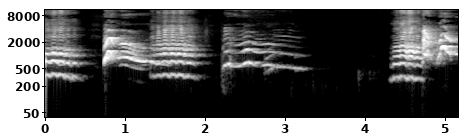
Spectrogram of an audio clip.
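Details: Pet dog Perry howls at a grating human laugh; rising and falling harmonic howls alternate with quavering laugh bursts, broken by a short silent pause before the exchange resumes.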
